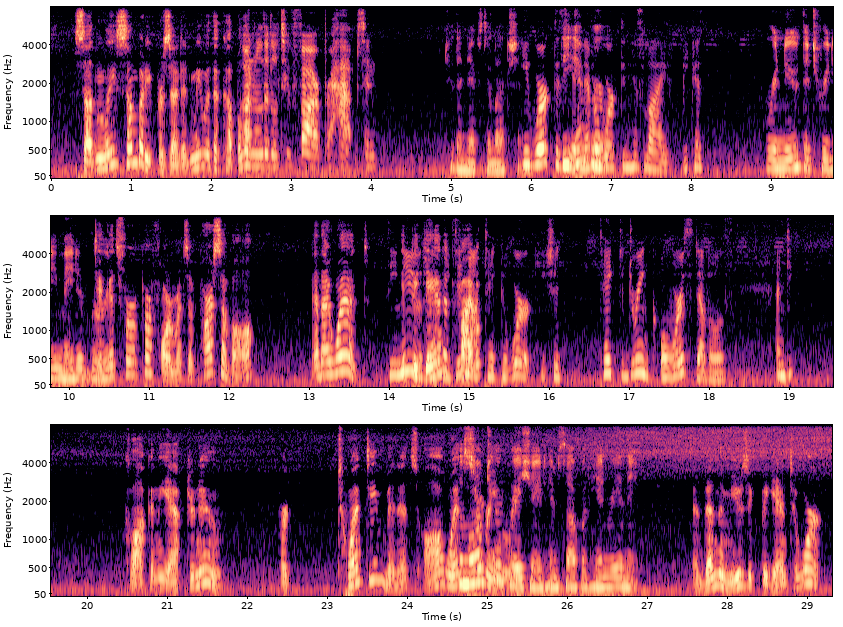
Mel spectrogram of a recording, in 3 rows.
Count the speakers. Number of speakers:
4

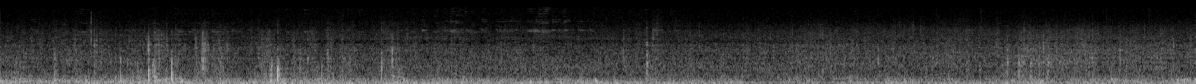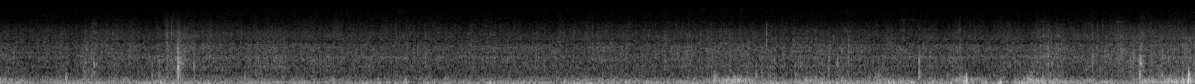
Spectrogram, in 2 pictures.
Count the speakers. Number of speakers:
0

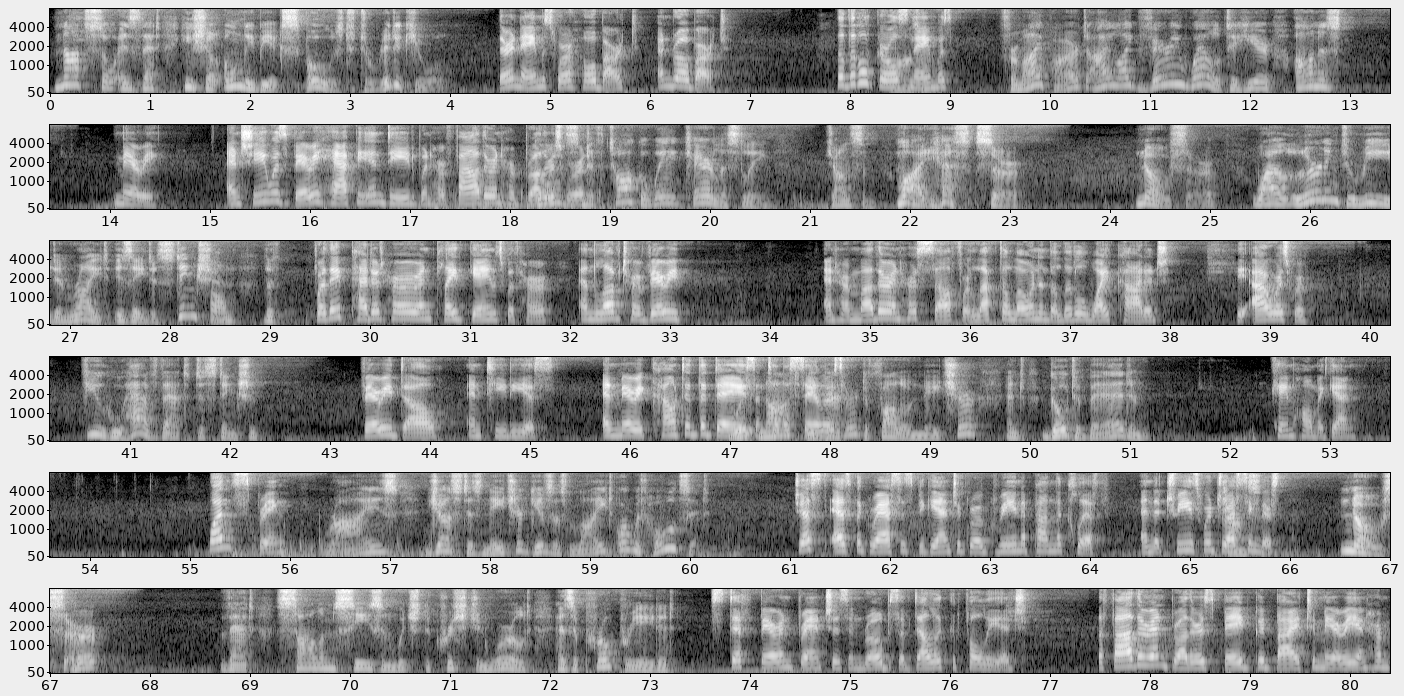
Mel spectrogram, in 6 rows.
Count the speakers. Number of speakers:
2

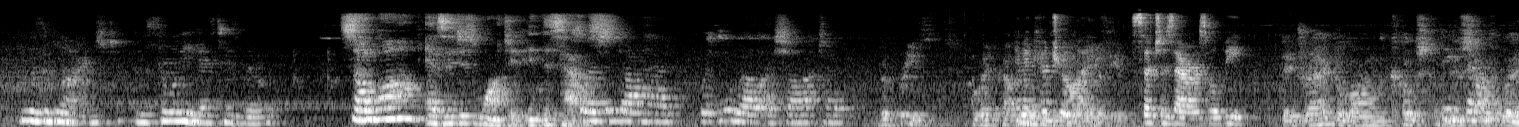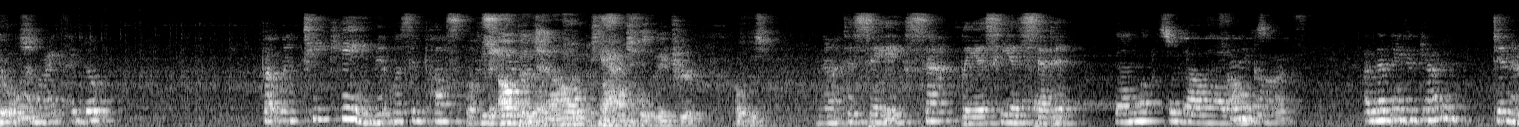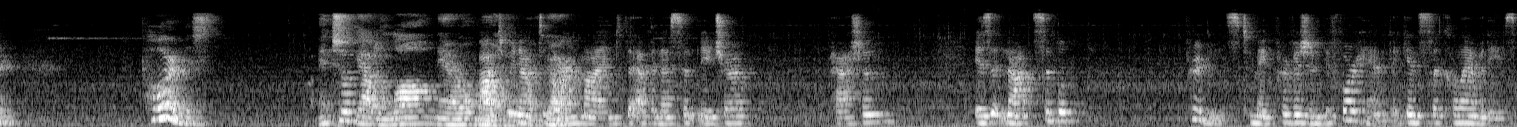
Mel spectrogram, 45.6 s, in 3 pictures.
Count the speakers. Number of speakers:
8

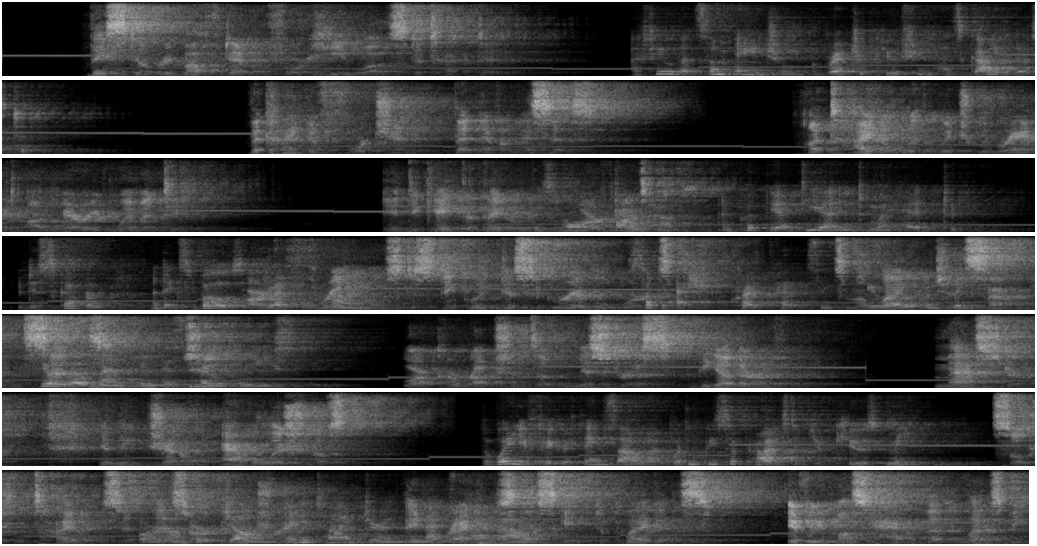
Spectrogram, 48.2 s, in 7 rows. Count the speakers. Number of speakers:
2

